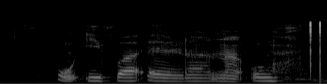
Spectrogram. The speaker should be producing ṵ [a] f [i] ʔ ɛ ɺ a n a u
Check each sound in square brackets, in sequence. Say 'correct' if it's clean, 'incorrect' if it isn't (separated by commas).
incorrect, incorrect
